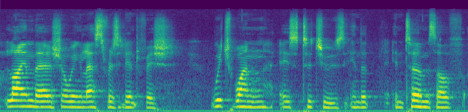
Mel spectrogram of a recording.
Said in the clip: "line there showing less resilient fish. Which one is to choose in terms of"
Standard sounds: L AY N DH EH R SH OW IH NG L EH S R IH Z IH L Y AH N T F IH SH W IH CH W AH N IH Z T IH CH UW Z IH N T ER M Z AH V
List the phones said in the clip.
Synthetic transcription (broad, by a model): L AY N DH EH R SH OW IH NG L EH S R IH Z IH L Y AH N T F IH SH W IH CH W AH N IH Z T IH CH UW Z IH N T ER M Z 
